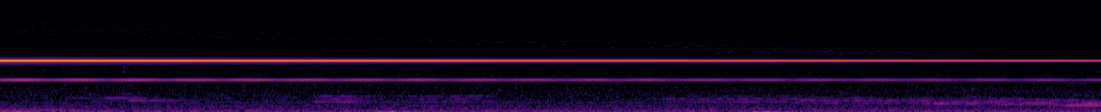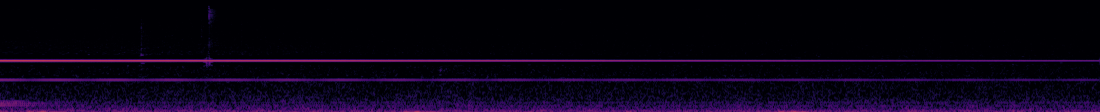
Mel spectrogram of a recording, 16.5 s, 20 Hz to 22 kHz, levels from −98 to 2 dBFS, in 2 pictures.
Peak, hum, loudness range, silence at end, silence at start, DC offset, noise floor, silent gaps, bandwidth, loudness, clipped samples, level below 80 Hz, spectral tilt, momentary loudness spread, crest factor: -20 dBFS; none; 25 LU; 2.25 s; 0 s; under 0.1%; -67 dBFS; none; 2.7 kHz; -27 LUFS; under 0.1%; -74 dBFS; -3 dB/octave; 25 LU; 14 dB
